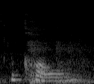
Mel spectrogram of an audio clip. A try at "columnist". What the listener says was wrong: Ooh, I hear you saying a long O sound, but we need to close in our first syllable. Make that vowel short.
